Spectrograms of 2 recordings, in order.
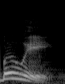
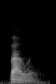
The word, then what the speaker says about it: Bowie: it's much more masculine Bowie sounds like buttons and bows it's kind of certified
